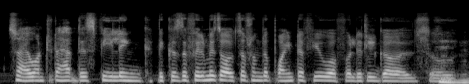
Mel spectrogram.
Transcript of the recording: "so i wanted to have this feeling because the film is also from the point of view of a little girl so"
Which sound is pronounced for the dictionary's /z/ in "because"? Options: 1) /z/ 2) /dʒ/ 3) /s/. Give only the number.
1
